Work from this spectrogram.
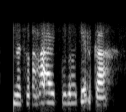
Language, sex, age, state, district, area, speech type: Santali, female, 18-30, West Bengal, Uttar Dinajpur, rural, conversation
